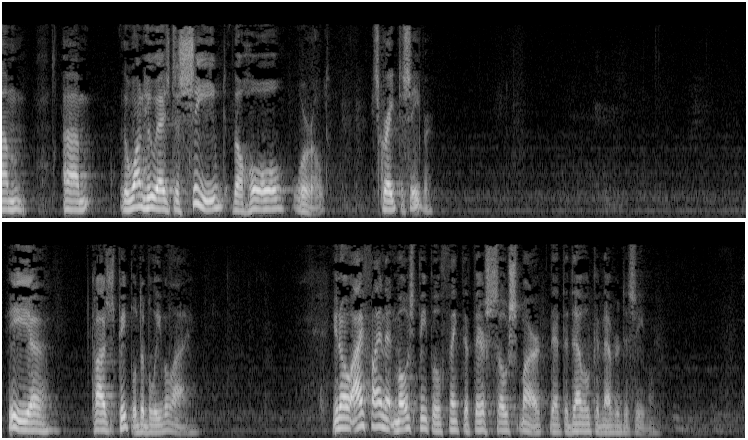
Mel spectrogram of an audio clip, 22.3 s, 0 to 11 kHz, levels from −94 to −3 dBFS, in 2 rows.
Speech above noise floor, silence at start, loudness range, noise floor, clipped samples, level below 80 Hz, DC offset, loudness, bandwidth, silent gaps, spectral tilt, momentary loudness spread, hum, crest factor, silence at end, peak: 40 dB; 0 s; 9 LU; -65 dBFS; under 0.1%; -64 dBFS; under 0.1%; -25 LUFS; 8 kHz; none; -6.5 dB/octave; 15 LU; none; 20 dB; 1.4 s; -6 dBFS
